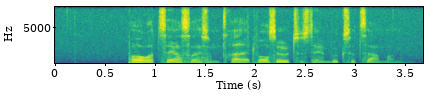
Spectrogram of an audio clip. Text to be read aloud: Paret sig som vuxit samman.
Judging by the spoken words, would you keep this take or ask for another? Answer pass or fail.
fail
